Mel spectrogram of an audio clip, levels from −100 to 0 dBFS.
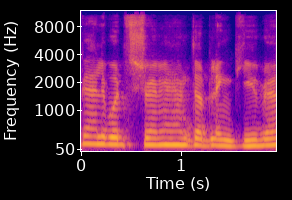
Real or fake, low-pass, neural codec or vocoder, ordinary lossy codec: fake; 10.8 kHz; codec, 24 kHz, 0.9 kbps, WavTokenizer, small release; Opus, 32 kbps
